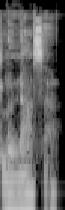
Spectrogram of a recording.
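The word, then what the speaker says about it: Lughnasadh: Lugnasad, pronounced Lunasa, was the Celtic festival honoring lug, god of light, crafts, and war.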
